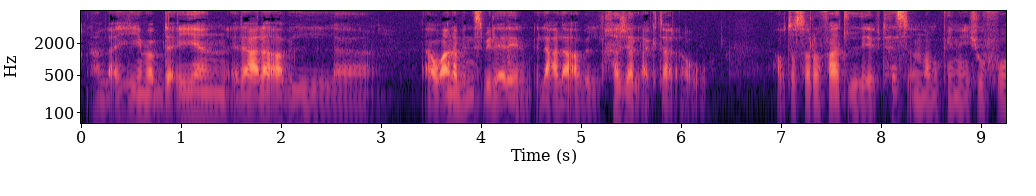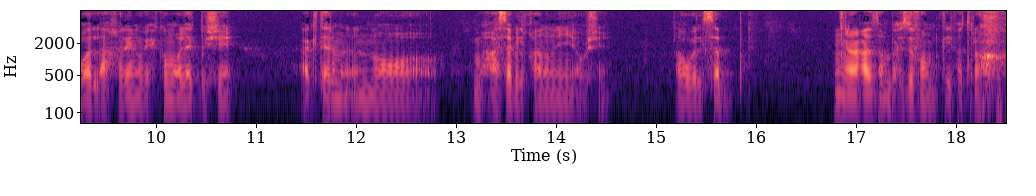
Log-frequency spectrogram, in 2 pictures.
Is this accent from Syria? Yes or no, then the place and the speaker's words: yes; Syria; عندنا بسوريا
